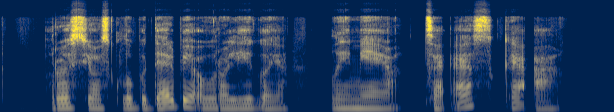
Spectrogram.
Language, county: Lithuanian, Vilnius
